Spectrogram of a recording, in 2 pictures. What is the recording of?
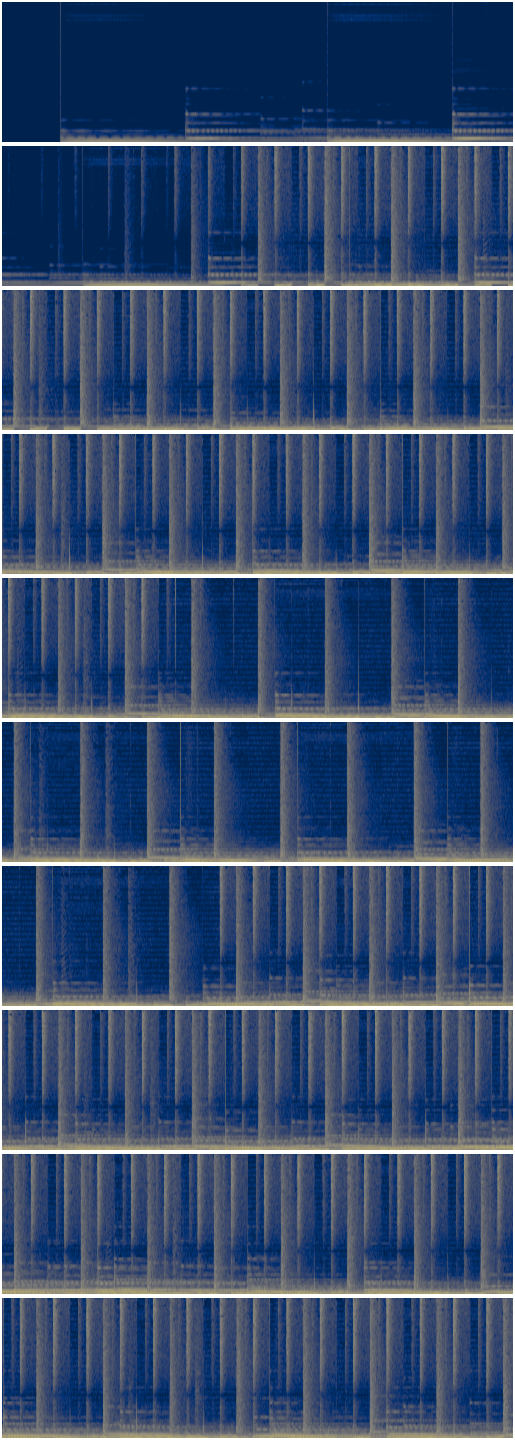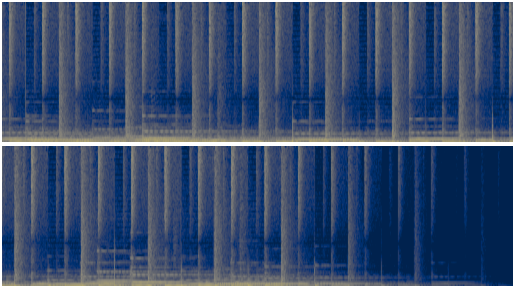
bells dance
A ridiculously weird and goofy experimental track combining the sound of bells and dance tunes which I made just for fun a long time ago. Why would anyone need this? I have no idea!
bells, comedy, dance, fast, fun, funny, goofy, ortodox, rhytmic, ridiculous, strange, weird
